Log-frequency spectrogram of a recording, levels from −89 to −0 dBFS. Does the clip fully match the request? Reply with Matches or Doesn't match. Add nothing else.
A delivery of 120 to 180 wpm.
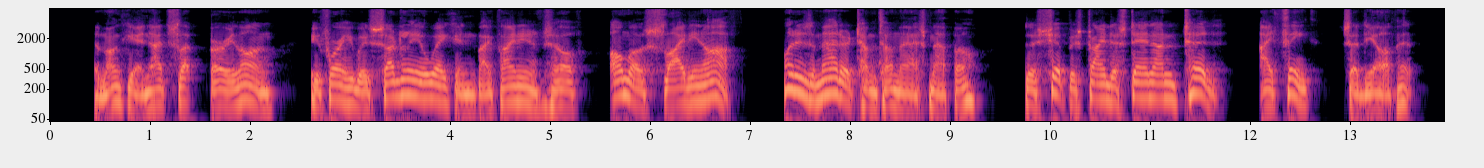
Matches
